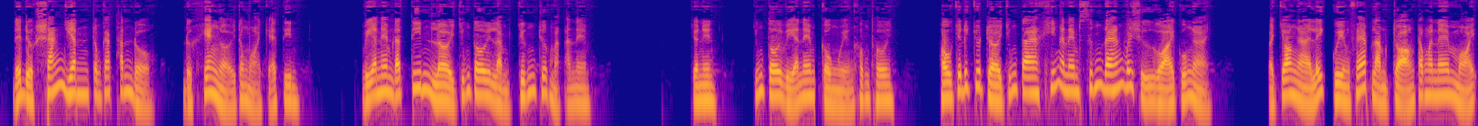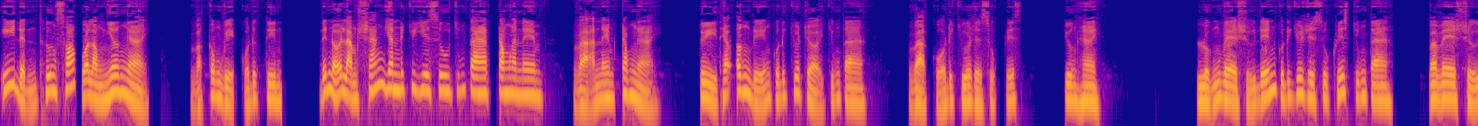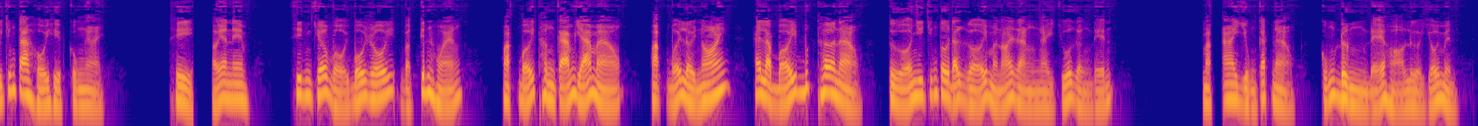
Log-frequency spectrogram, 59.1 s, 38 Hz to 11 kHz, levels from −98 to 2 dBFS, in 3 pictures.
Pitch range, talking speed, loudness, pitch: 105-155 Hz, 195 wpm, -21 LUFS, 125 Hz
